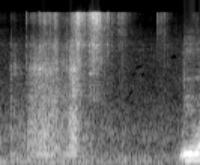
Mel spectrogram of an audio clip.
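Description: A brief rustling clatter, about a second long, of something being handled at the pulpit close to the microphone. A man begins speaking near the end.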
